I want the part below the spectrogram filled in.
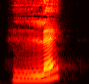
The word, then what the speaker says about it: lait: The first one, spelled L-A-I-D, means ugly. The second one, spelled L-A-I-T, means milk. In both of these words, the letter L is pronounced L. The letters A and I together are pronounced E, and the final consonants, D and T, are both silent.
